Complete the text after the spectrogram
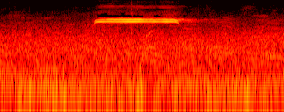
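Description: A referee's whistle blows with one long, shrill blast.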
